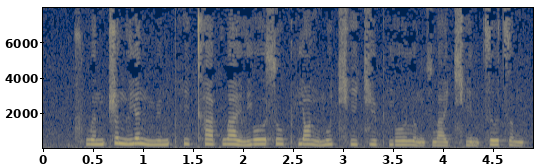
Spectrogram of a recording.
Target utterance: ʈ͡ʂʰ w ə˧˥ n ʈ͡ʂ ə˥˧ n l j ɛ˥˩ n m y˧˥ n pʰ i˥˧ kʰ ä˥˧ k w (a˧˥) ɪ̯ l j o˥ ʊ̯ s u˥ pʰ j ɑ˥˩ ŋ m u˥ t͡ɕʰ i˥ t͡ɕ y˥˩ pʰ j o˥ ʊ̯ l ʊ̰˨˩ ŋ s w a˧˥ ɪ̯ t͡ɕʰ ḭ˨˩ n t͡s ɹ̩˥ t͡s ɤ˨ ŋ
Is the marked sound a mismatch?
yes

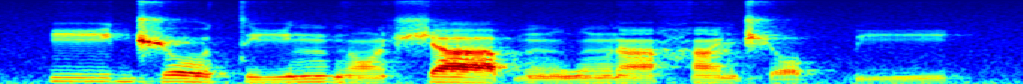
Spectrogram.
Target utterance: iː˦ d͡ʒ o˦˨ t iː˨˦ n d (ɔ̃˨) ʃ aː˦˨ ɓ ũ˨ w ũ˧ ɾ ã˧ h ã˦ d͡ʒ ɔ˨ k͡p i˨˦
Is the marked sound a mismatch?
no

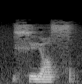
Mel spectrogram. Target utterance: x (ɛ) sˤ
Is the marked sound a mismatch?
yes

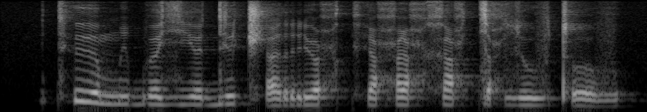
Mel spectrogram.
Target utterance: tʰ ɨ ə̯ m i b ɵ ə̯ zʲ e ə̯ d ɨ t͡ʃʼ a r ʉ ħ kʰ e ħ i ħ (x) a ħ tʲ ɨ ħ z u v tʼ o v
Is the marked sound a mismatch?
no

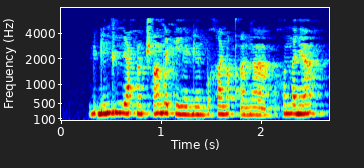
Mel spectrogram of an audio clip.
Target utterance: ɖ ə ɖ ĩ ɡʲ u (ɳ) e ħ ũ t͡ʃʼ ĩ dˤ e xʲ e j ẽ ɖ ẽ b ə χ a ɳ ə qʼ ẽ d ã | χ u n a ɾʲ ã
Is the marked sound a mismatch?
yes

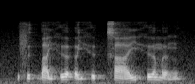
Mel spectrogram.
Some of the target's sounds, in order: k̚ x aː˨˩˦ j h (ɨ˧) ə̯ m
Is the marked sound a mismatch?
no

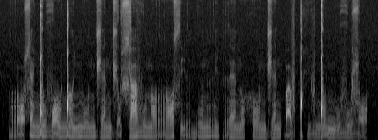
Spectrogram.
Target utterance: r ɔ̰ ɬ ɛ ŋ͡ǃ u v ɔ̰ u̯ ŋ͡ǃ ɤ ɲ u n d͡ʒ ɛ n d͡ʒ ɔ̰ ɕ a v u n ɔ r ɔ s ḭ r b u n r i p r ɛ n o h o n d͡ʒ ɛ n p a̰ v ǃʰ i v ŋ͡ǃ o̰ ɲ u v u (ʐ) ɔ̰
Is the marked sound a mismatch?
yes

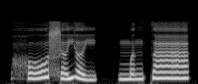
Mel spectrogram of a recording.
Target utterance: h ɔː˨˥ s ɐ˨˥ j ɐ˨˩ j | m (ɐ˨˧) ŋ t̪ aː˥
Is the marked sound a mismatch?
no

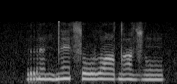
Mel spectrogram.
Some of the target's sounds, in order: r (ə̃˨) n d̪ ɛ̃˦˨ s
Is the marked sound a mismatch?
no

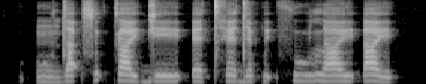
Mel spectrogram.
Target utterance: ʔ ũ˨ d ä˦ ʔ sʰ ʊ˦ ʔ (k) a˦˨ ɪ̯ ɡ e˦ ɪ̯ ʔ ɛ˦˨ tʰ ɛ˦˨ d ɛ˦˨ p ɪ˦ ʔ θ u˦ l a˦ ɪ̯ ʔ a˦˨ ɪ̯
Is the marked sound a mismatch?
no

